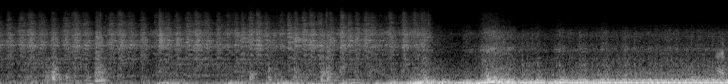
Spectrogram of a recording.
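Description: A large truck engine, a Square Body GMC Jimmy on a cold start, rumbles steadily, its low drone growing louder and heavier partway through and holding at a strong, continuous idle.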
